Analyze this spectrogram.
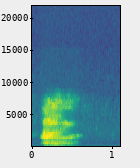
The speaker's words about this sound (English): Oh, I just took some sip, of tea. Sip of tea.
